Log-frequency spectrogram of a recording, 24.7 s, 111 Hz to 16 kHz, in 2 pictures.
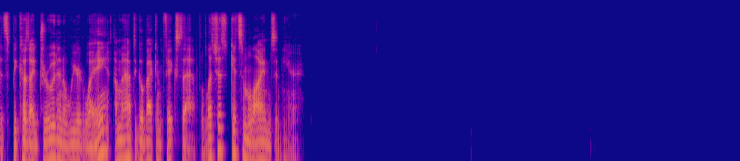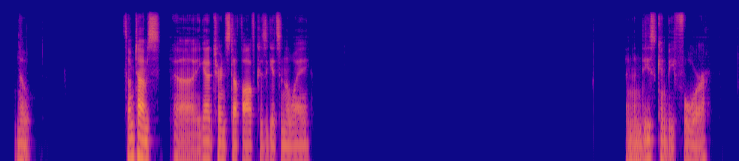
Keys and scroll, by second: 2.0 BackSpace, 8.6 super+j, 9.7 v, 12.9 super+z.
